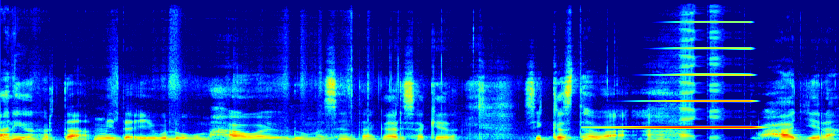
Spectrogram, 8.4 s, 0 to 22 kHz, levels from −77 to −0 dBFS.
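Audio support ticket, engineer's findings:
Loudspeaker feedback squeal, 5.81–7.71 s. Steady 2 kHz tone swelling over about a second, peaking around 10 dB above the speech. Probable component: mic-to-loudspeaker acoustic path. The mic picks up its own speaker output, and loop gain exceeds one at 2 kHz, so that frequency builds itself until the loop is broken. Check mic placement and speaker aim relative to the mic, and reduce gain or notch near 2 kHz.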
